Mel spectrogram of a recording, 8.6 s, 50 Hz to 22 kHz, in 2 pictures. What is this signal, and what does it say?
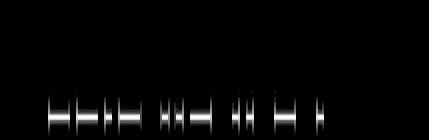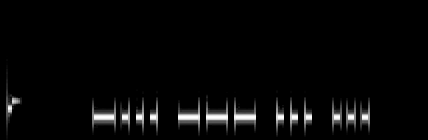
Morse code, heard as a keyed tone, about 17 wpm, 700 Hz. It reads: QUITE BOSS
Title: Sentences from Top 700 Words - New Word Drill - 17wpm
